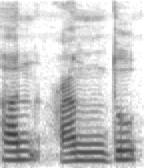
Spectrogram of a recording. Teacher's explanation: حروف حلقی میں سے عین ہے آ گیا، تو یہاں پہ غنہ نہیں ہونا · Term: غنہ نہیں ہو رہا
